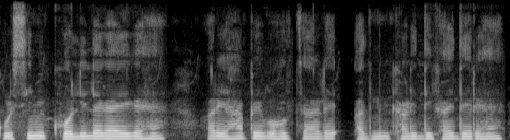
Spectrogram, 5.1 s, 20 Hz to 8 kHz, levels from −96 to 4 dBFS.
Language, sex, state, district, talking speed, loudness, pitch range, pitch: Hindi, male, Jharkhand, Palamu, 190 wpm, -18 LUFS, 135-145 Hz, 140 Hz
